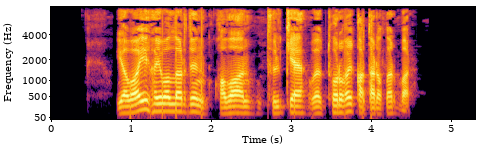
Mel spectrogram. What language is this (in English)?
Uyghur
